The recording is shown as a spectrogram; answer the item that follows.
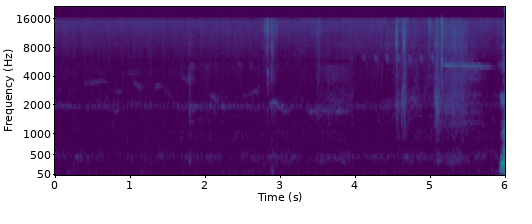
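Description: Near silence: faint outdoor field ambience, with a couple of soft clicks near the end.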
